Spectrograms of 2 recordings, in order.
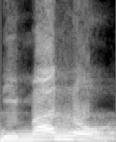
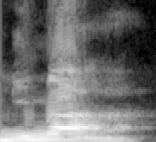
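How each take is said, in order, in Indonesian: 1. Kata itu diucapkan utuh, berakhir dengan -no. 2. Kata itu dipotong setelah suku kata pertama. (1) "Bukan di mano" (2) "seringkali diputus tuh"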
